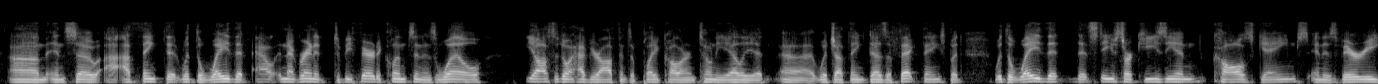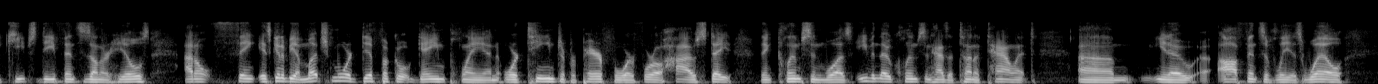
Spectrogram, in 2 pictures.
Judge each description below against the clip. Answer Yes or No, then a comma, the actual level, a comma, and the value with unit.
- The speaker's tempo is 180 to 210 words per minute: Yes, fast, 205 wpm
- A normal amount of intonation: No, narrow, 2.2 semitones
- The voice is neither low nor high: No, low, 115 Hz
